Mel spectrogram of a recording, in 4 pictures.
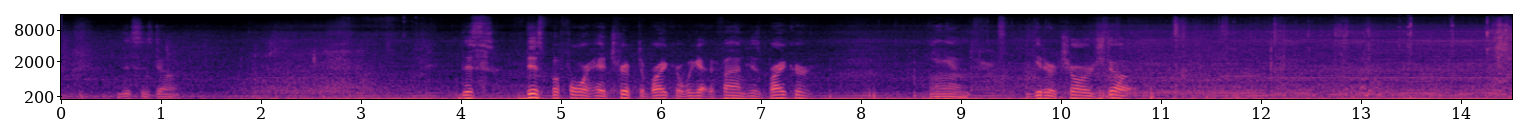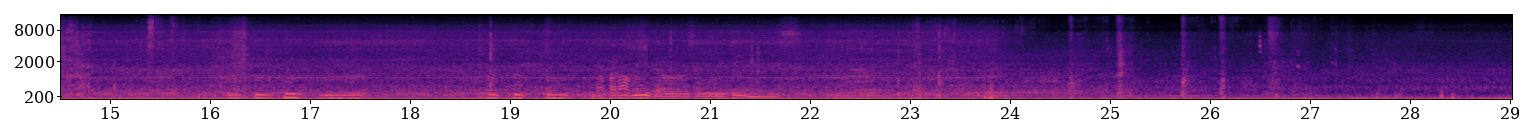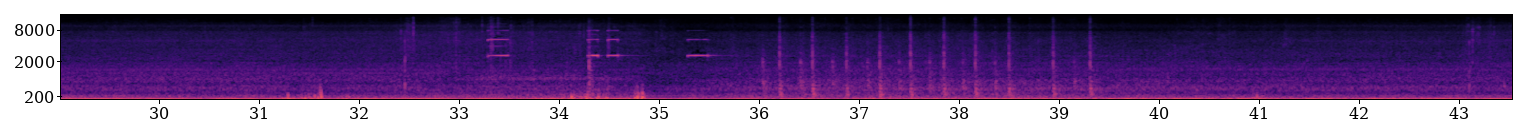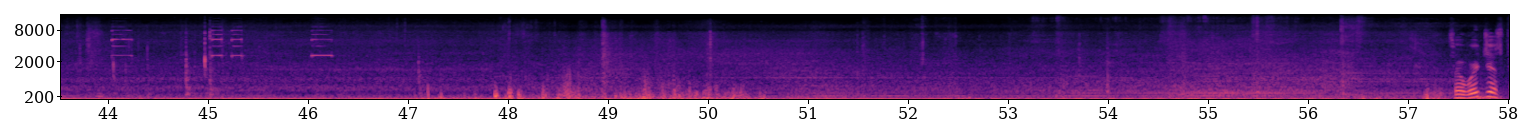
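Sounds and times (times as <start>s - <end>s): air conditioner humming: 0.0s - 58.0s.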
